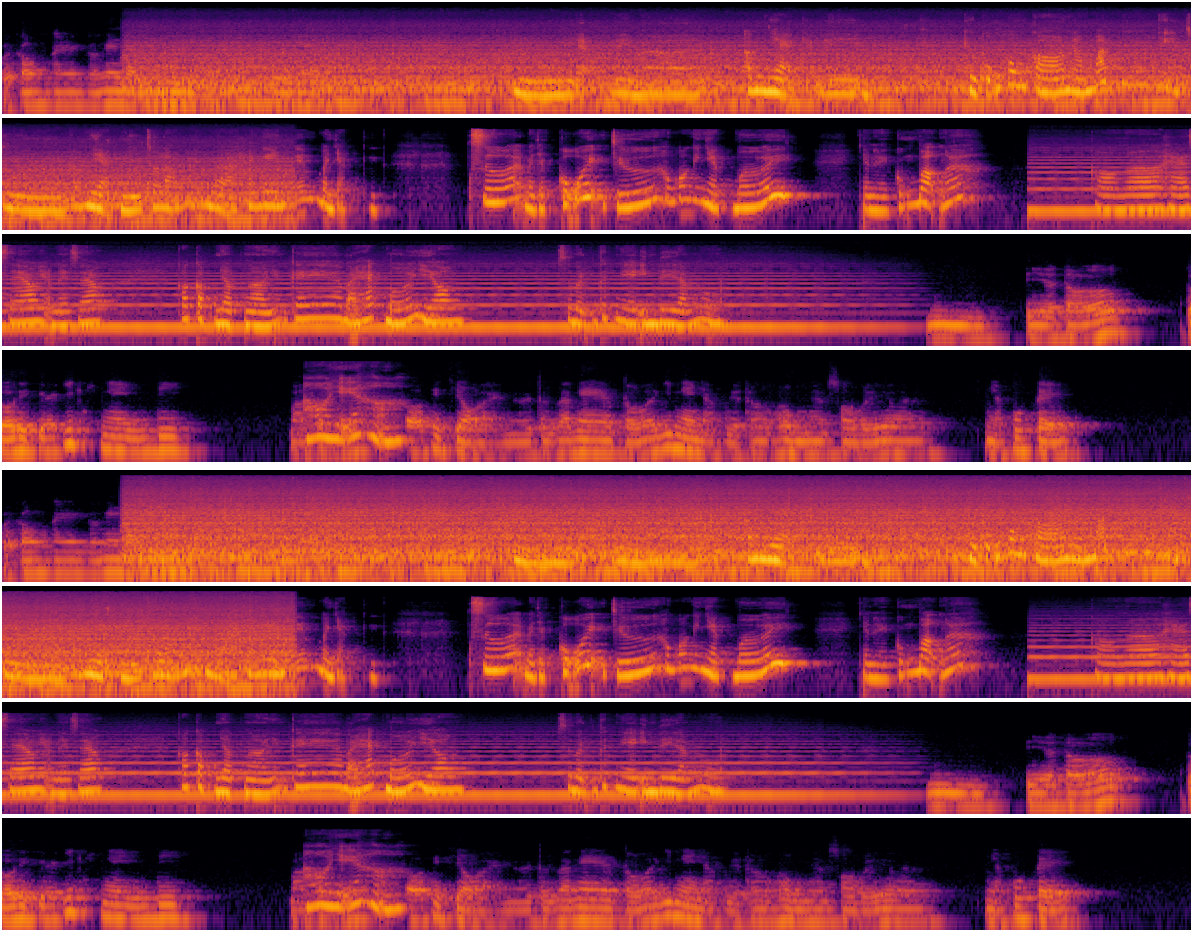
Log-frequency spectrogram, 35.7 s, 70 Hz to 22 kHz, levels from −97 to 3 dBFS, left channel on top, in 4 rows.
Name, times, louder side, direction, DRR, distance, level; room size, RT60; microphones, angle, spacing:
voice 1, 0.0-2.5 24.8-25.2 25.5-26.2 26.7-28.1 28.9-29.5 29.8-33.7 34.1-34.7, left 1 dB, 70° left, 4 dB, 2.3 m, -32 dB
sound 1, 0.9-11.1, right 4 dB, 80° right, 0.5 m, -26 dB
voice 2, 3.8-6.6 7.2-11.5 12.4-14.8 15.4-16.3 17.1-18.6 19.1-21.3 22.0-23.3 29.0-29.8, equal, 20° left, 6 dB, 0.8 m, -23 dB
sound 2, 16.6-24.7, left 1 dB, 55° left, 2.3 m, -31 dB
20.5 x 10.5 x 2.8 m, 0.39 s
head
